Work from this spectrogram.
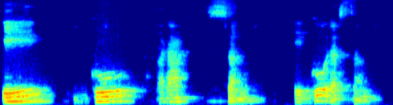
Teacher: Começa com um E, não é aspirado. Se fosse o aspirado, ficaria re, mas como não é, egoração.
